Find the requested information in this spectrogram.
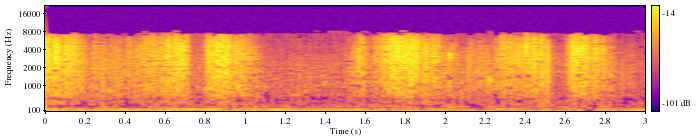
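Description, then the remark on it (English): Ice-cold Coca-Cola poured from a bottle into glasses with ice: a soft, hissing, fizzy rush that swells and fades in several uneven surges, fairly quiet, with no voices. “Pour out the Coca-Cola.”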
